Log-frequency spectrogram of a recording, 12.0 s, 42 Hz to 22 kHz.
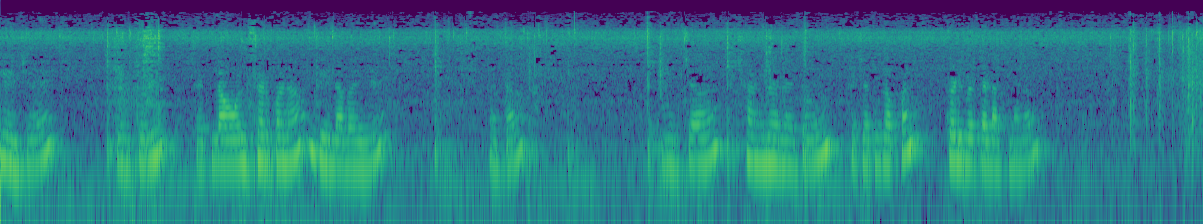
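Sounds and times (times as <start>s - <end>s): chillies sizzling in hot oil: 0.0s - 12.0s
metal spoon stirring: 0.2s - 8.6s.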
